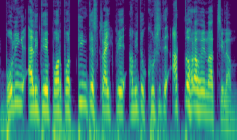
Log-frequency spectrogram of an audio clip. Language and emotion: Bengali, happy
